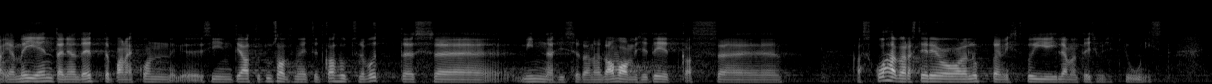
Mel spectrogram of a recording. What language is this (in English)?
Estonian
